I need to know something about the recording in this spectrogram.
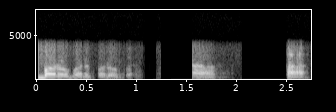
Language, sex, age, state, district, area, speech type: Marathi, female, 60+, Maharashtra, Kolhapur, urban, conversation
